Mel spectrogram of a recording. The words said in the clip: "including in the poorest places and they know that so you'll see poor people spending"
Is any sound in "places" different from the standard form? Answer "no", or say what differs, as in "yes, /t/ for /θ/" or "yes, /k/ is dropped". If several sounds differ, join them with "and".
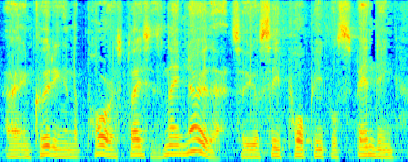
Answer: no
